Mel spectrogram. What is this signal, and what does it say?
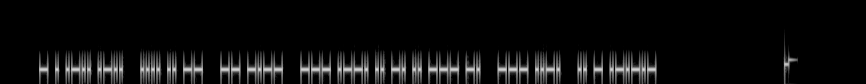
Morse code, heard as a keyed tone, about 44 wpm, 700 Hz. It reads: TELL HIM MY OPINION OF IT.
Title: Sentences from Top 1200 Words 45wpm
